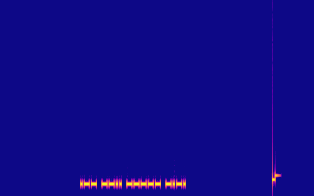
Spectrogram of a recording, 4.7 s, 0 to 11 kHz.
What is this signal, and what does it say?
Morse code, heard as a keyed tone, about 42 wpm, 700 Hz. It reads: WZ0C
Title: USA Call Signs - 4 Characters - 6x Character Spacing - 45wpm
